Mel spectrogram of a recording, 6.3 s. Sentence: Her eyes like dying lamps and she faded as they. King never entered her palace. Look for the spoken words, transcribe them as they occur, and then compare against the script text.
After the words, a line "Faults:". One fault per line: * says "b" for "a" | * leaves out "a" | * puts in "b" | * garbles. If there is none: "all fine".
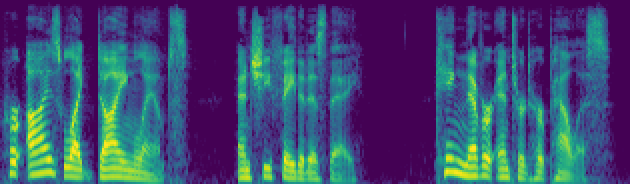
Her eyes like dying lamps and she faded as they. King never entered her palace.
Faults:
all fine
